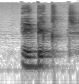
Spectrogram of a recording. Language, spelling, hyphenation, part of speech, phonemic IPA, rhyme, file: Dutch, edict, edict, noun, /eːˈdɪkt/, -ɪkt, Nl-edict.ogg
- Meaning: edict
